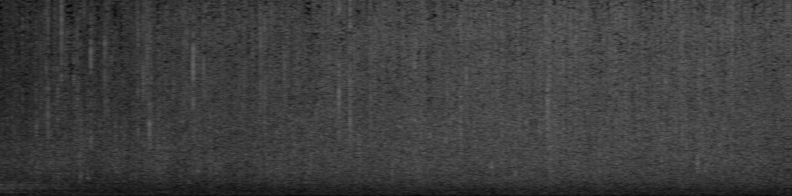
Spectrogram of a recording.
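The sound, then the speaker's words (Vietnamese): Heavy rain pours down steadily, a dense, constant hiss of drops pattering on surfaces, with no letup and no voices. “Mưa bắt đầu rơi nặng hạt, máu chảy ra từ cơ thể người đàn ông trôi theo dòng nước mưa xuống cống.”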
